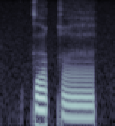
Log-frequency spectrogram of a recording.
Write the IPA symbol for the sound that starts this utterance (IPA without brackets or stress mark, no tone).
k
